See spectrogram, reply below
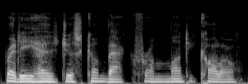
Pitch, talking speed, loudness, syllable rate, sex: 125 Hz, 195 wpm, -18 LUFS, 4.8 syllables/s, male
